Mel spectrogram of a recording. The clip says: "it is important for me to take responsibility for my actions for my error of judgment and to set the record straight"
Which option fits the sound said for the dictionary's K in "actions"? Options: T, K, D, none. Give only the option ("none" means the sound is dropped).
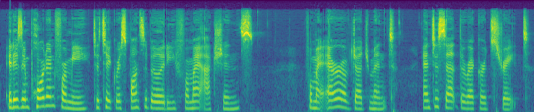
K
